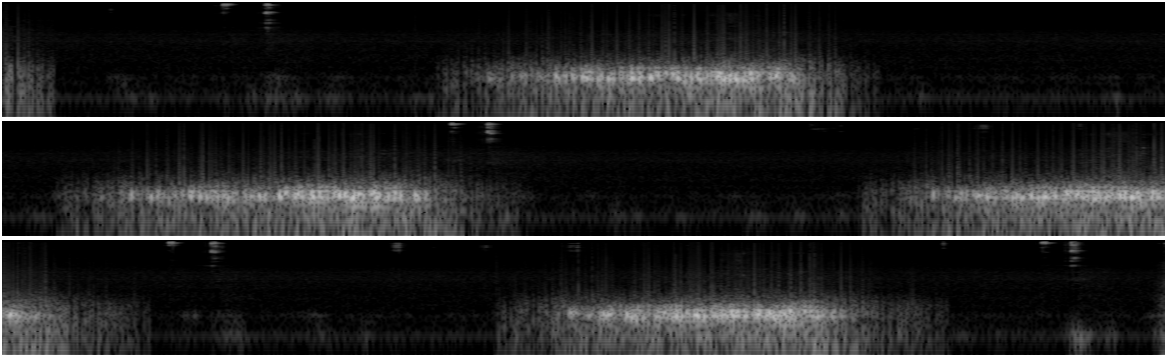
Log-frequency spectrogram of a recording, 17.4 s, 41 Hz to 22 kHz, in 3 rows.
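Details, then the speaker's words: Adult female patient in a virtual comprehensive assessment, symmetrical chest expansion; soft, even breath sounds at about 14 a minute, clear posteriorly in all fields with no added sounds (recorder noise may mimic crackles); normal breath sounds. "sounds are cleared auscultation in all fields posteriorly entirely your chest is symmetrical"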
